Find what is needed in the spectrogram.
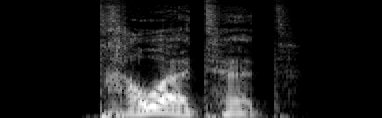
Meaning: inflection of trauern: 1. second-person plural preterite 2. second-person plural subjunctive II
- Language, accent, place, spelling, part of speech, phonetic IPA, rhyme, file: German, Germany, Berlin, trauertet, verb, [ˈtʁaʊ̯ɐtət], -aʊ̯ɐtət, De-trauertet.ogg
